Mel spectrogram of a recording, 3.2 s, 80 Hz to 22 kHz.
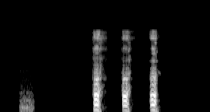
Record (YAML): exhalation_length: 3.2 s
exhalation_amplitude: 10961
exhalation_signal_mean_std_ratio: 0.23
survey_phase: beta (2021-08-13 to 2022-03-07)
age: 18-44
gender: Male
wearing_mask: 'No'
symptom_none: true
smoker_status: Current smoker (1 to 10 cigarettes per day)
respiratory_condition_asthma: false
respiratory_condition_other: false
recruitment_source: REACT
submission_delay: 2 days
covid_test_result: Negative
covid_test_method: RT-qPCR
influenza_a_test_result: Unknown/Void
influenza_b_test_result: Unknown/Void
